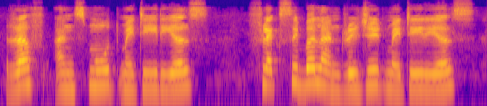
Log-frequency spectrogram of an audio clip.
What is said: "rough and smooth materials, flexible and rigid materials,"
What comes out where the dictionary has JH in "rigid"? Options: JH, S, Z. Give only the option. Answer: JH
